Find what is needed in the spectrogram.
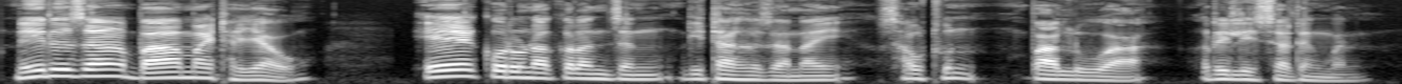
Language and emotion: Bodo, neutral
